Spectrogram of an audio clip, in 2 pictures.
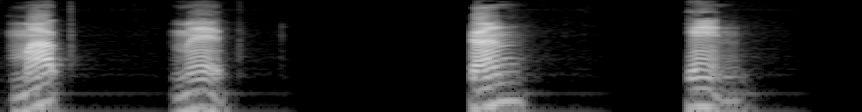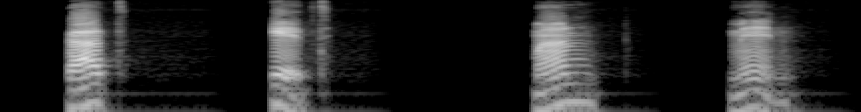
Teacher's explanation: Es un sonido entre una A y una E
